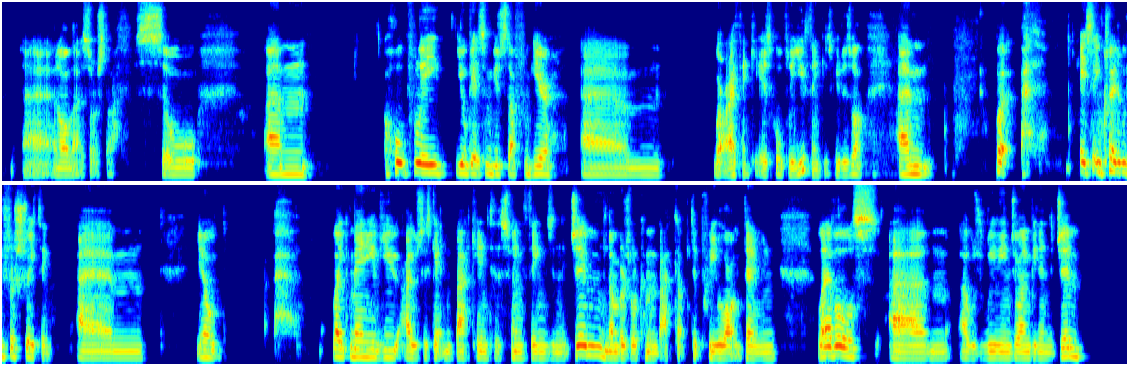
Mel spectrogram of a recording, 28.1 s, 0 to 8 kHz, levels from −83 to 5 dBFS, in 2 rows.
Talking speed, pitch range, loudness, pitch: 155 wpm, 110-140 Hz, -22 LUFS, 115 Hz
